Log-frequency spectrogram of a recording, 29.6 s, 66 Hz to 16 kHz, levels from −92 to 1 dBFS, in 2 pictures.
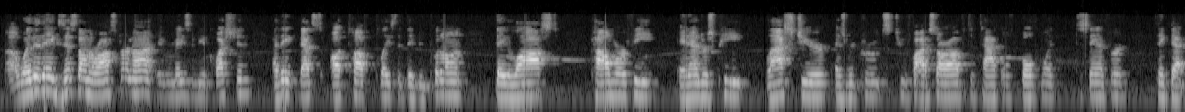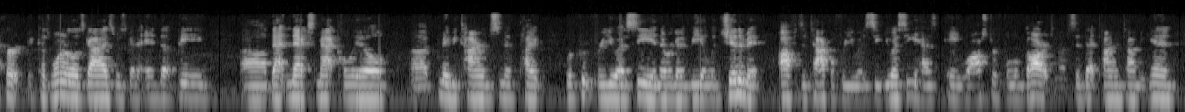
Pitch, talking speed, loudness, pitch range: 140 Hz, 205 wpm, -28 LUFS, 130-145 Hz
